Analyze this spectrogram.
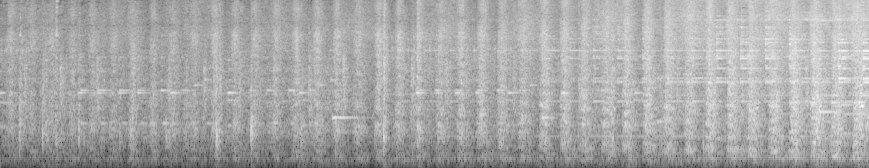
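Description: Steam-locomotive sound: rhythmic chuffing with hissing, which grows louder and quicker toward the end. It is a soundtrack effect, not the sound of the tiny model train itself.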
